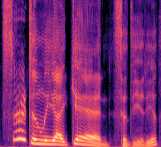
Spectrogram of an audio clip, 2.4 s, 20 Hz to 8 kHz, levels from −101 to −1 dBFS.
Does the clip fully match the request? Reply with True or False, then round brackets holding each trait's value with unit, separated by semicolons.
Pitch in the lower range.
False (185 Hz)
